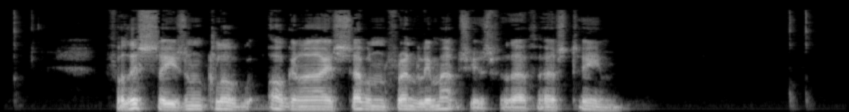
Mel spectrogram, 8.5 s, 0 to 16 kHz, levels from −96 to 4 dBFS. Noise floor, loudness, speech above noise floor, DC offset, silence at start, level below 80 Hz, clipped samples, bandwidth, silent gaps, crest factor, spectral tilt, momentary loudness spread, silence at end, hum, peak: -87 dBFS; -21 LUFS; 67 dB; under 0.1%; 1.15 s; -48 dBFS; under 0.1%; 11.5 kHz; none; 20 dB; -6.5 dB/octave; 10 LU; 2.25 s; none; -2 dBFS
